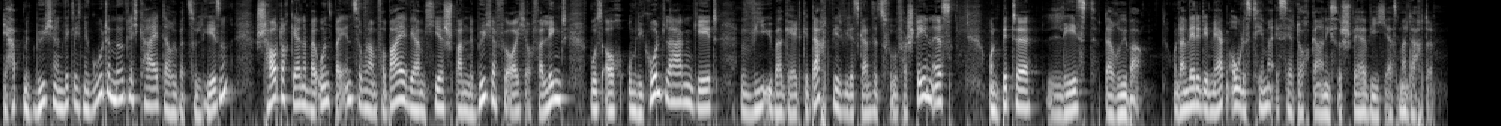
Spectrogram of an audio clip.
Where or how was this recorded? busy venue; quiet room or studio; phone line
quiet room or studio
